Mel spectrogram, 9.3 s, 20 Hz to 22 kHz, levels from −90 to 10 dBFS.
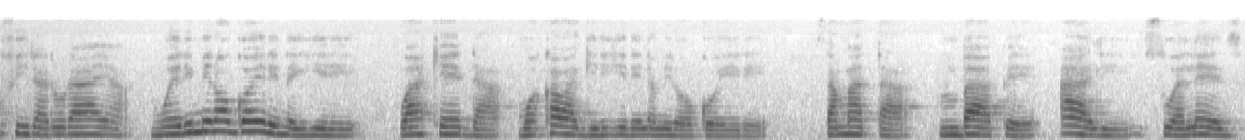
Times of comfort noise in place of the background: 2.83-2.95

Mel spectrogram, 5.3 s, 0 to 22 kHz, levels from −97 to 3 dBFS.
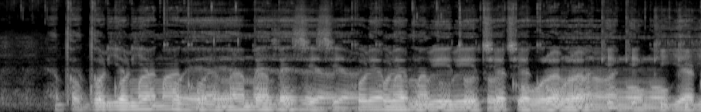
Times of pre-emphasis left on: none

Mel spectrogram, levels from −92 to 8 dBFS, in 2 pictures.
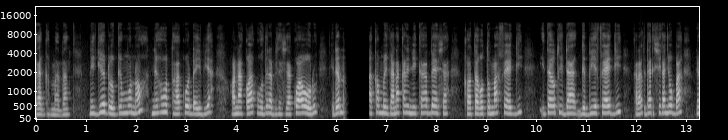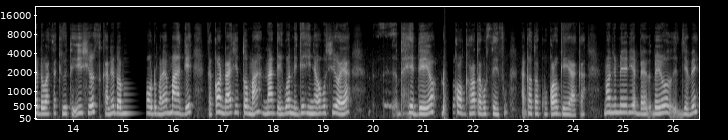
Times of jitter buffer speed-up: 12.08-13.78, 22.94-24.24

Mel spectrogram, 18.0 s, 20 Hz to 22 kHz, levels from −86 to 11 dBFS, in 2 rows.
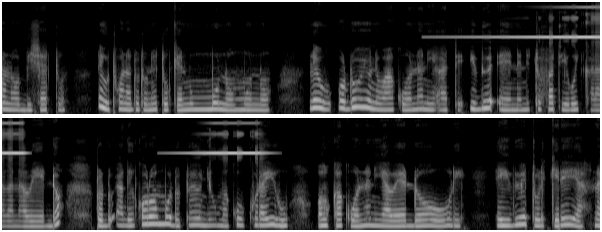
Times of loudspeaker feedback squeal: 6.29-9.42, 11.29-13.16

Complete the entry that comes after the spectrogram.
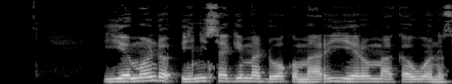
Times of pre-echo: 0.32

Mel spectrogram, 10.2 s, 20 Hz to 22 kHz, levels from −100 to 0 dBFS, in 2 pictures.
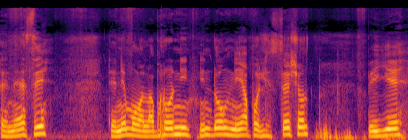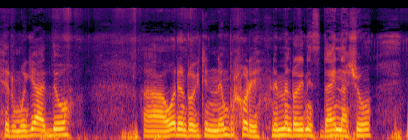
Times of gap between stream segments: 6.22

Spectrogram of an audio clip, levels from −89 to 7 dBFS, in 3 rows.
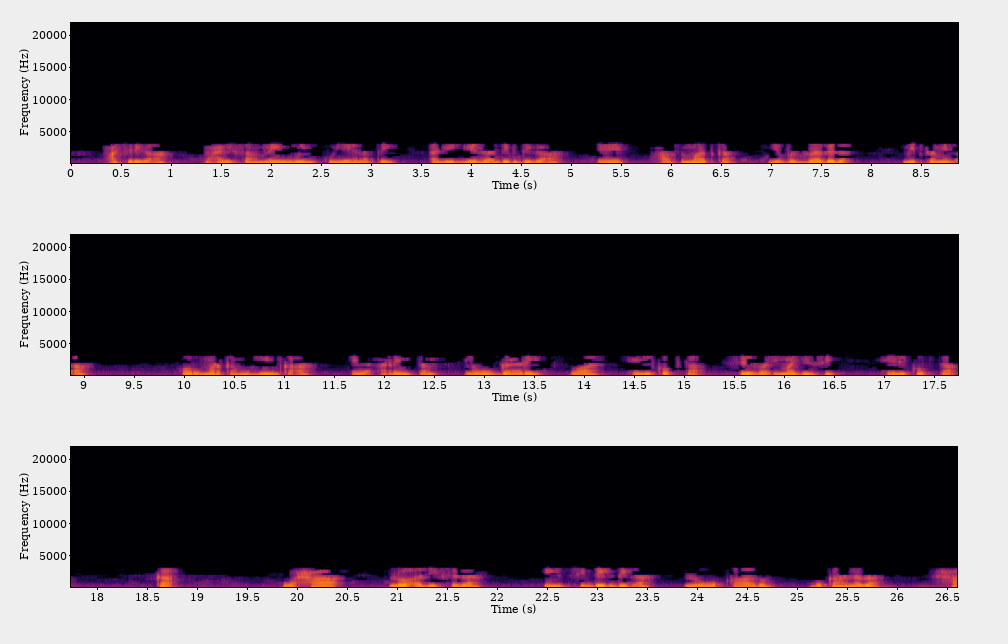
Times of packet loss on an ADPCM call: none

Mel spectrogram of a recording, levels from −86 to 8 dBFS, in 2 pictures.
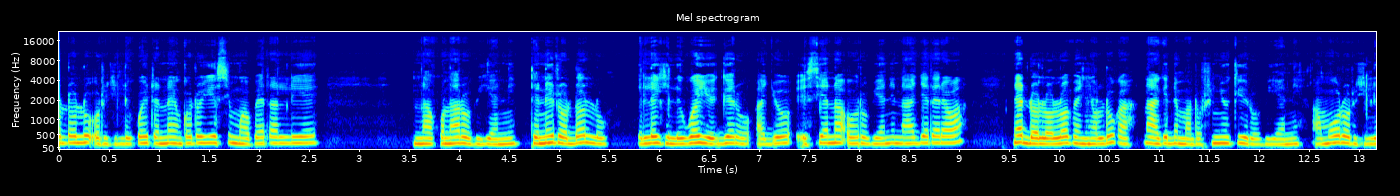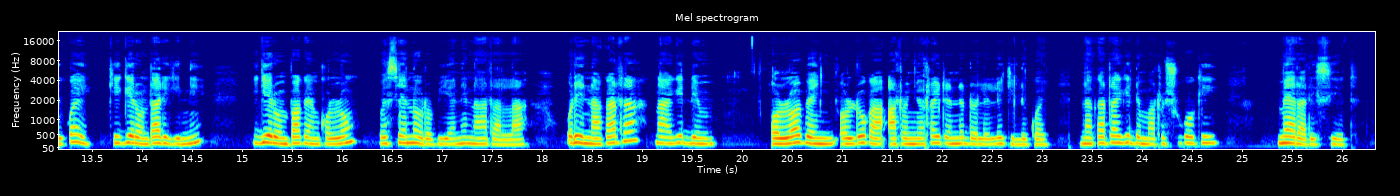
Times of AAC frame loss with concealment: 10.26-10.31, 12.98-13.03, 19.64-19.68

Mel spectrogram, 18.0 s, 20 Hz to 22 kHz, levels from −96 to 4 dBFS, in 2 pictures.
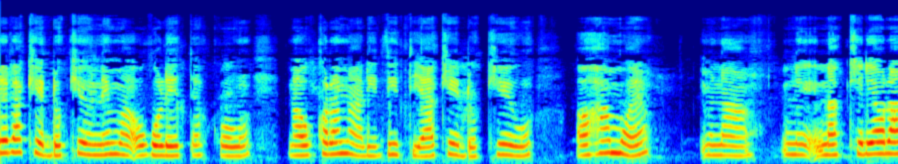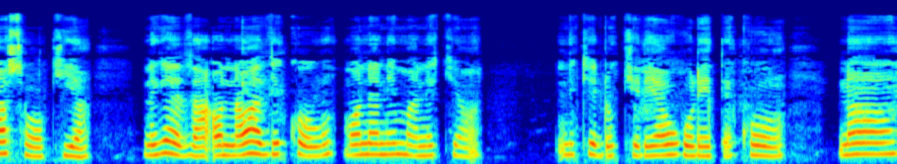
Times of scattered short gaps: none

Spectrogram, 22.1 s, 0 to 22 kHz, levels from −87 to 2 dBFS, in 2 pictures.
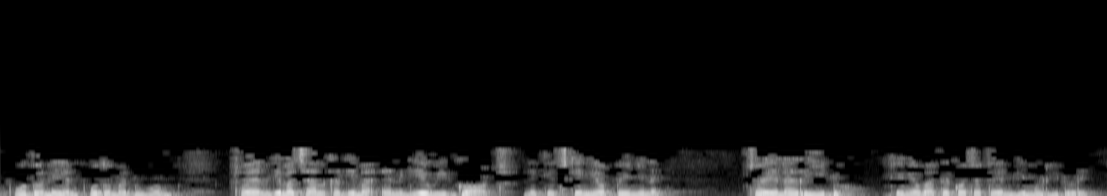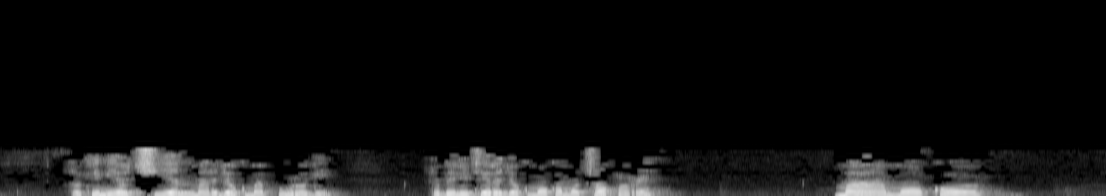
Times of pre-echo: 2.30-2.36, 7.45-7.50

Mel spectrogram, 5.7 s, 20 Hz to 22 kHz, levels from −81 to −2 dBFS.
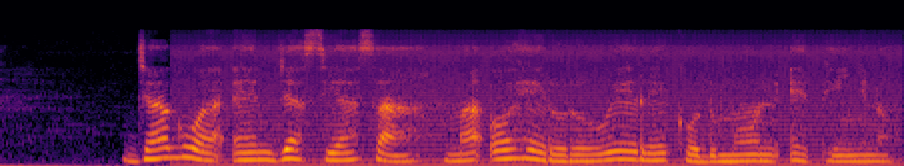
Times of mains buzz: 1.07-5.65

